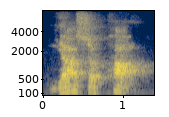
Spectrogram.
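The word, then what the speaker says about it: ישפה: How you say Jasper in the Hebrew? It's Yashapah.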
